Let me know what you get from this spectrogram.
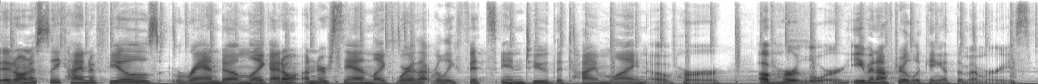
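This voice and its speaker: Woman, medium pitch, casual reaction video, rambling informal phrasing, background music. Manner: informal, rambling, heavy use of "like". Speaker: gaming video creator. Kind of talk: casual reaction commentary with rankings.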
